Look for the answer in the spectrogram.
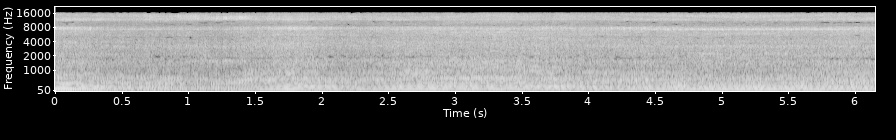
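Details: Abandoned roadside two-stroke hedge trimmer, revived with parts on hand (crusty fuel lines, disintegrating air filter addressed, mixture screws to be set with filter in), cutting a hedge: high steady buzz under load, brief rev change, no misses; noisy, vibrates, dull blades, but runs normally.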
